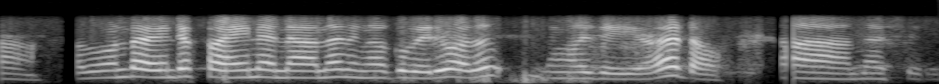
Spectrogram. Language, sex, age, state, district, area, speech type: Malayalam, female, 45-60, Kerala, Alappuzha, rural, conversation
